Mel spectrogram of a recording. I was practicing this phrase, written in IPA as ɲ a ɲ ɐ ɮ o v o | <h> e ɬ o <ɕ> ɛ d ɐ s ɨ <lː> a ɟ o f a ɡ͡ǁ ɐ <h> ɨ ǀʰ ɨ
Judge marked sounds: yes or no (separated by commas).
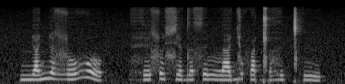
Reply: yes, yes, yes, no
